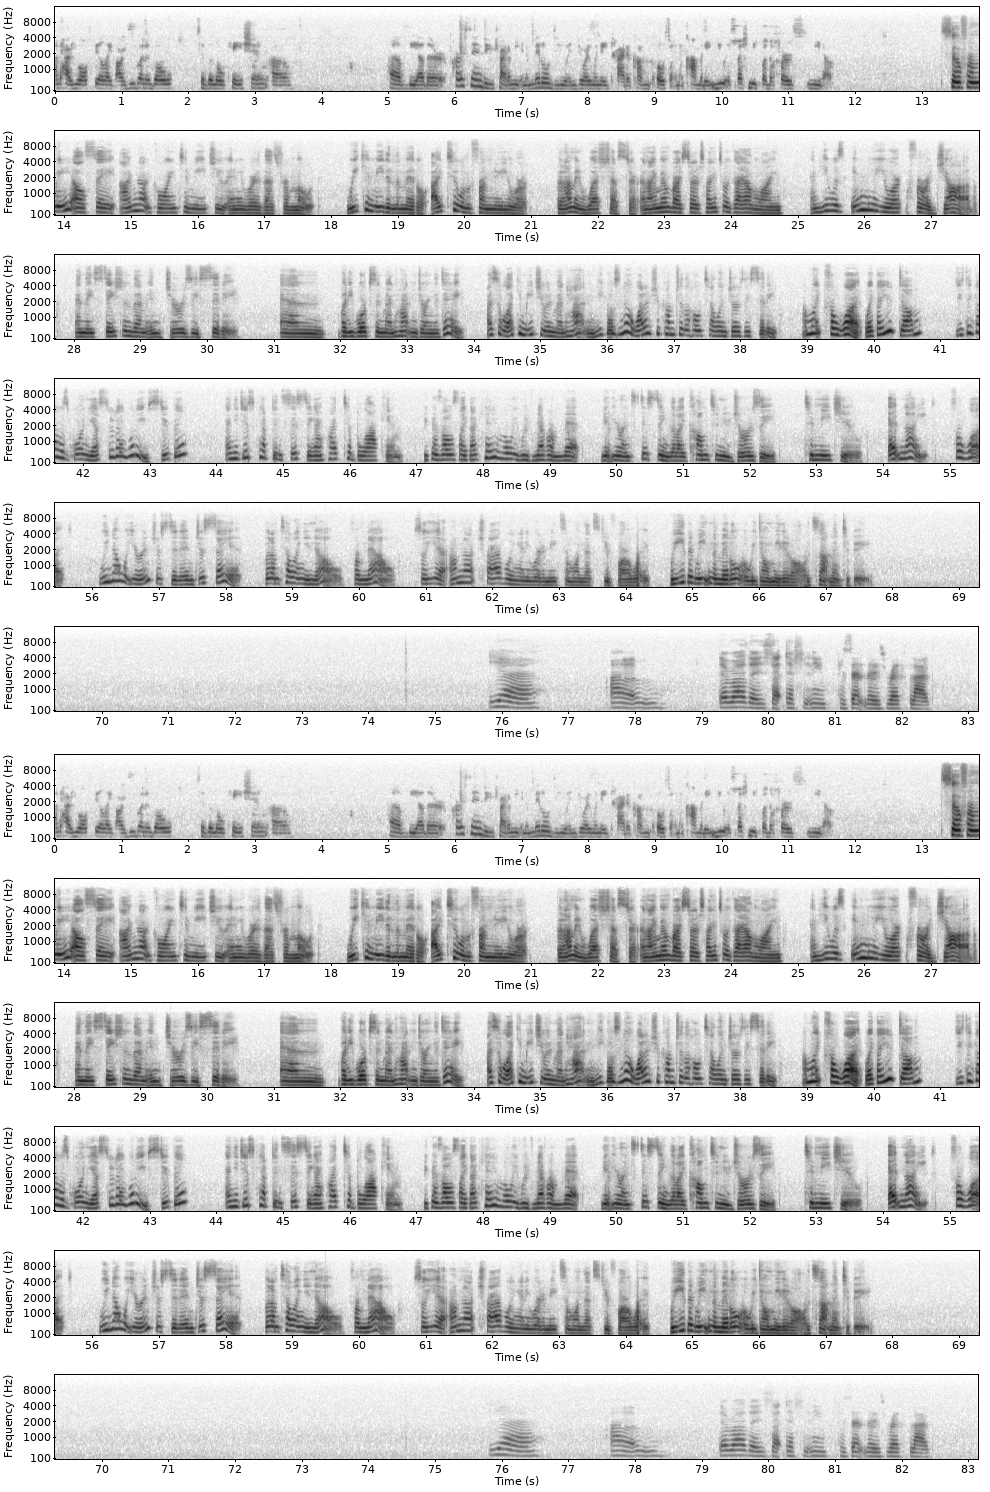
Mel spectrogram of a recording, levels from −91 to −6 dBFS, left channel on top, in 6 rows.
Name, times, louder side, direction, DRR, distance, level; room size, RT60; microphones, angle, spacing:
voice 1, 0.0-1.8 2.2-3.6 5.0-11.7, left 2 dB, 25° left, 2.9 m, -36 dB
voice 2, 13.3-17.7 18.2-20.9 21.4-24.8 25.2-27.7 28.0-30.5 31.1-33.9 34.2-38.6 38.9-40.7 41.2-43.6 44.1-46.8 47.1-49.4 49.8-52.4 52.8-53.7 54.1-54.7 55.1-55.6 56.1-58.2 58.6-60.5 60.8-64.4 64.7-67.7, right 3 dB, 35° right, 1.1 m, -26 dB
voice 3, 75.8-76.6 77.6-78.5 79.3-82.5, left 4 dB, 70° left, 2.3 m, -38 dB
head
